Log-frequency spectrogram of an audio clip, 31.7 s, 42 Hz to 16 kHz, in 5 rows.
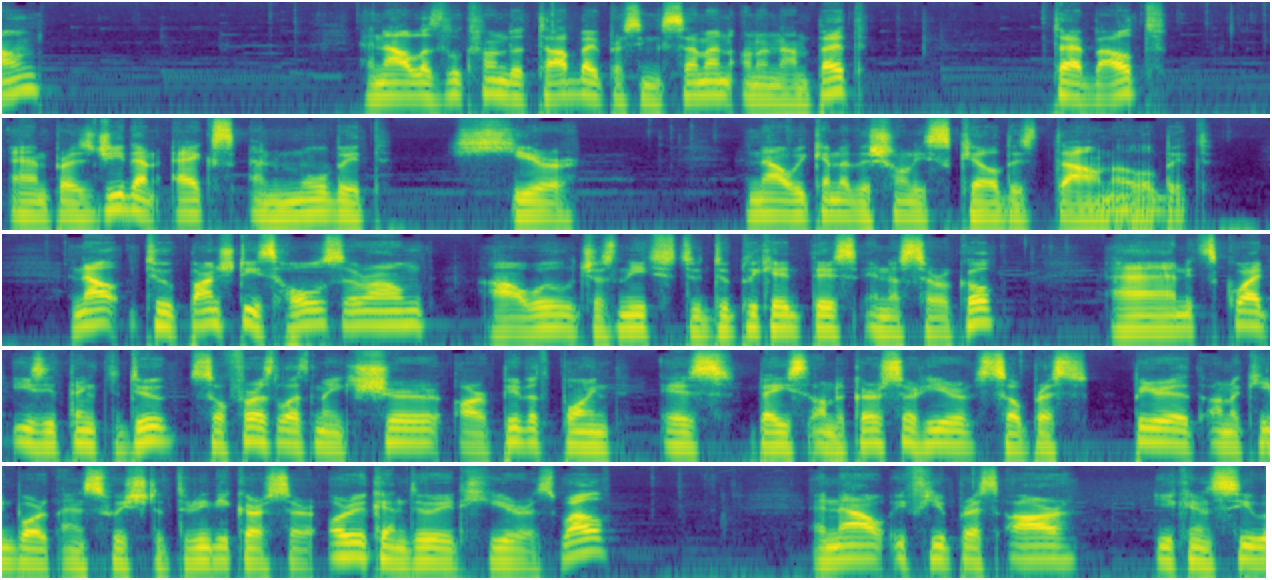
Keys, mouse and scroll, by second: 1.2 click, 2.7 KP_7, 5.1 Tab, 5.6-5.9 shift+middle drag, 6.2-6.7 scroll up 1, 6.7 g, 6.9 x, 9.6 shift+click, 10.2 s, 12.8 click, 27.3-28.5 drag, 30.1 r, 31.5 Escape.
